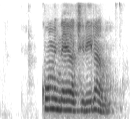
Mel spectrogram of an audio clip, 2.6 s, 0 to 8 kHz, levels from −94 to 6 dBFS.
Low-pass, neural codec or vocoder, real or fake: 7.2 kHz; codec, 16 kHz, 4.8 kbps, FACodec; fake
